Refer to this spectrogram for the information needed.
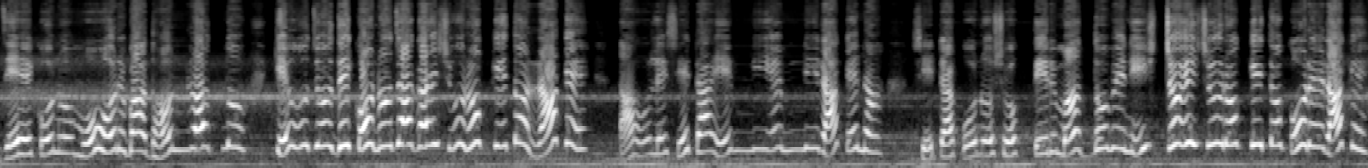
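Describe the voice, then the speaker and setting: A woman voicing a scheming, greedy younger sister of a witch in a fairy-tale cartoon, fretful and excitable. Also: very high voice, a little slow, slight background noise, full character voice. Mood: anxious scheming.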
